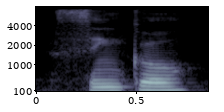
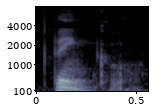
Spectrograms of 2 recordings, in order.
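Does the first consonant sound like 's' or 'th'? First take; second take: s; th. First: The first consonant is an s sound. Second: The first consonant is a th sound. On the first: This is how it is said in Latin America. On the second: This is how it is said in Spain.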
